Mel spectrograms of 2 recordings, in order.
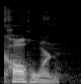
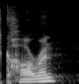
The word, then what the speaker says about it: Cawron: We pronounce it Cawhorn. It's said a little differently than it's spelled. Technically, it's Cawron, like C-A-W-R-O-N. Okay. Is how you technically pronounce it, but we've always just pronounced it Cawhorn. So we've pronounced it wrong in our entire lives. Okay. And just left it.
